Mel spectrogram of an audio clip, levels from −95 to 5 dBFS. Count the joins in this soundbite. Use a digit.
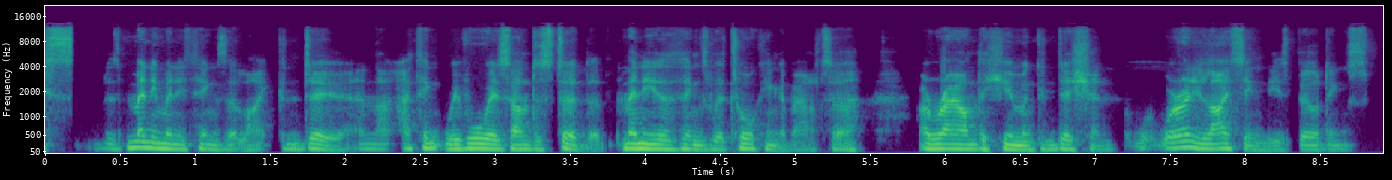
0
